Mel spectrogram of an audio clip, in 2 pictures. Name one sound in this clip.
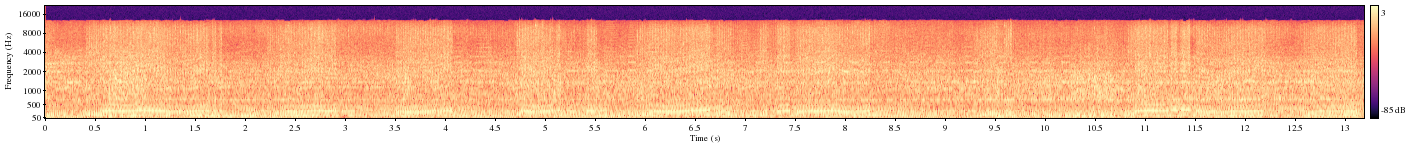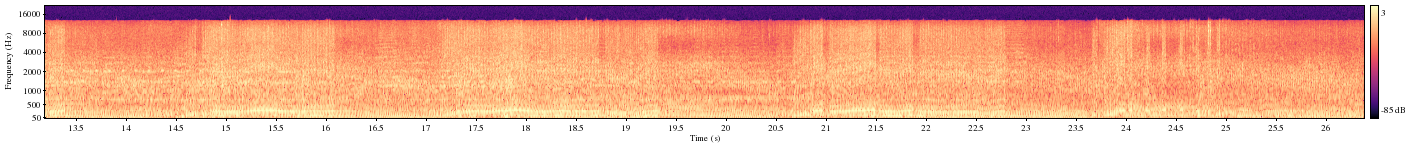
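A motocross engine revs up and down loudly, again and again.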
